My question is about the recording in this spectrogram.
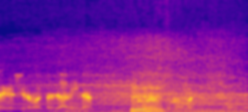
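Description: A motorcycle passing by on the road: its engine noise swells during the first second and a half, the pitch drops as it goes past, and a steady low engine hum follows.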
